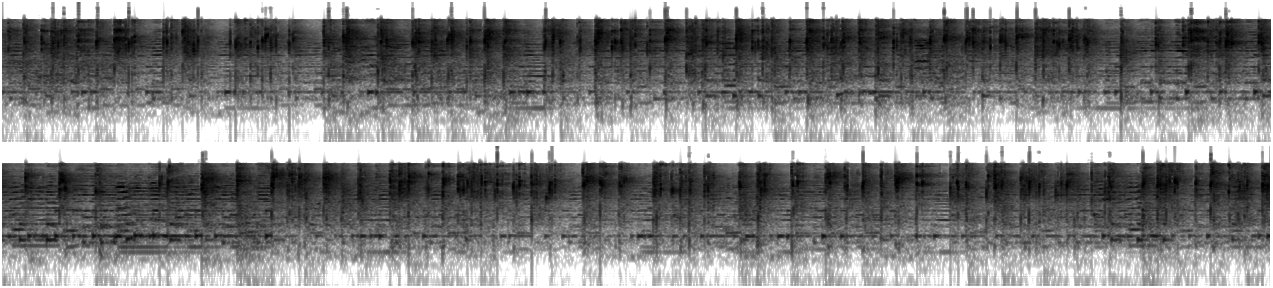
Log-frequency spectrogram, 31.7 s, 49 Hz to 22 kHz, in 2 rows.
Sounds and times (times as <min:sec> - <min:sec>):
Musical instrument: 0:00.0 - 0:31.7.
